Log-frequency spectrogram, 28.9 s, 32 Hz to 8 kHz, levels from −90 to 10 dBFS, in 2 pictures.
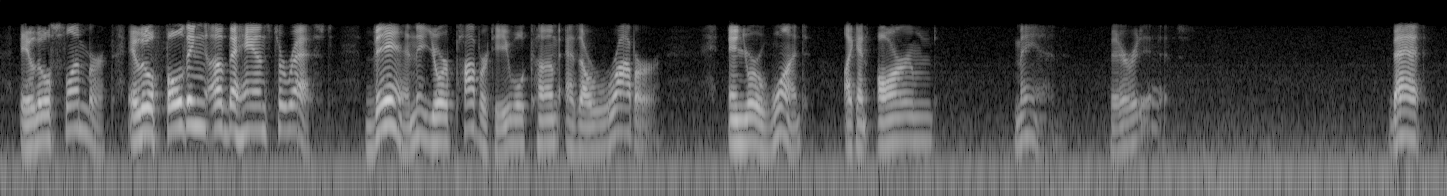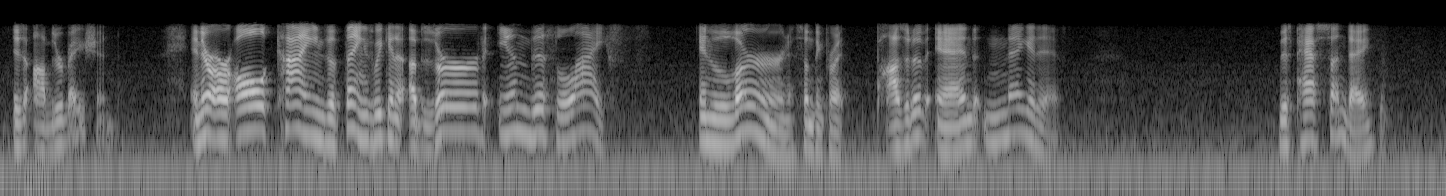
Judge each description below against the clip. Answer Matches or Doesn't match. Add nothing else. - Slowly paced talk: Matches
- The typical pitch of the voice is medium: Doesn't match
